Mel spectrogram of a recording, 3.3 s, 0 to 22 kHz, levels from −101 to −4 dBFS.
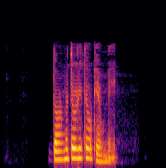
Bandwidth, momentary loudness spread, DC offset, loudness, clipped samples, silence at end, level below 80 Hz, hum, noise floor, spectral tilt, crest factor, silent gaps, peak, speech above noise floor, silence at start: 8 kHz; 14 LU; under 0.1%; -19 LUFS; under 0.1%; 1 s; -64 dBFS; none; -82 dBFS; -6 dB/octave; 18 dB; none; -4 dBFS; 64 dB; 1.05 s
